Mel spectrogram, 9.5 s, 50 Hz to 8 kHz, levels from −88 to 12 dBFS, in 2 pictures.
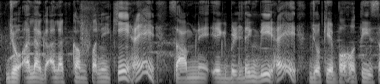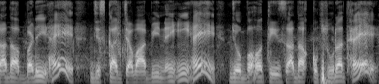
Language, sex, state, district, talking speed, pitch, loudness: Hindi, male, Uttar Pradesh, Jyotiba Phule Nagar, 175 wpm, 320 Hz, -16 LUFS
